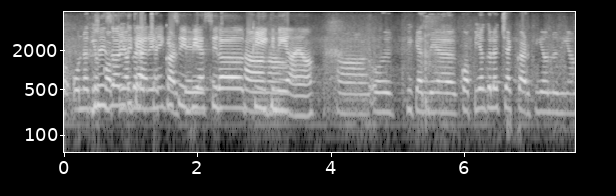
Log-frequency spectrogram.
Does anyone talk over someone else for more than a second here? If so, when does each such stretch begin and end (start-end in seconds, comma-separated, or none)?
0.5-2.1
